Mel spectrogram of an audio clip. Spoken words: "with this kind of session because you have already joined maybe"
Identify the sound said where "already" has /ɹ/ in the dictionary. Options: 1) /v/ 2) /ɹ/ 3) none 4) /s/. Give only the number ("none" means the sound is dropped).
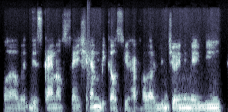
3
